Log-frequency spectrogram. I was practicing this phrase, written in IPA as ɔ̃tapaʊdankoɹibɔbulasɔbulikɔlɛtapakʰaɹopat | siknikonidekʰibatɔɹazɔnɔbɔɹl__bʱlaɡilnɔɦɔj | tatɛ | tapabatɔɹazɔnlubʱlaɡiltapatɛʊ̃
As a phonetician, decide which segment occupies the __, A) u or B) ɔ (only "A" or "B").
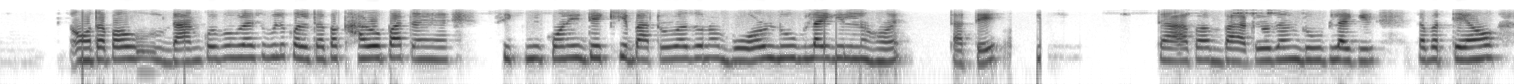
A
